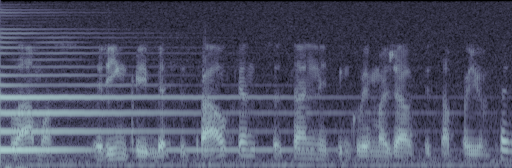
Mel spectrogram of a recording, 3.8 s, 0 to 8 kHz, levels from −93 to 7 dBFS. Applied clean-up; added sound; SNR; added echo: none; Guitar; -2 dB; none.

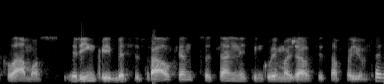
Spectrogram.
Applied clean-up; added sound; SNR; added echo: none; none; none; none.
